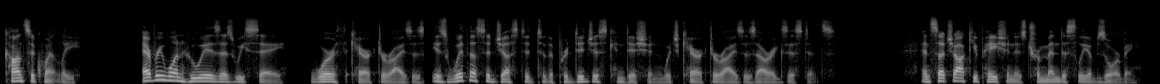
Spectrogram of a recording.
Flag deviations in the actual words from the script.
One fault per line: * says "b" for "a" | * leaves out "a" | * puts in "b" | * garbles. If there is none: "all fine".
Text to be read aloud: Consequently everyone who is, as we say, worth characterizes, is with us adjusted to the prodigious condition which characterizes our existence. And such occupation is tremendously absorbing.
all fine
